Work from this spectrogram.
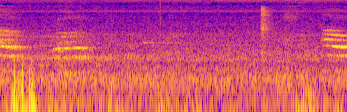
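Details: Cat or kitten playing with its owner, giving short harmonic meows: one at the start, a second about a second later, and a third at the end, over a steady low rumble.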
